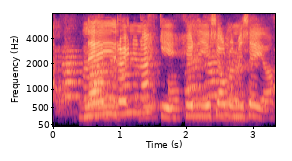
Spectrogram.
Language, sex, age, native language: Icelandic, male, 11, Icelandic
